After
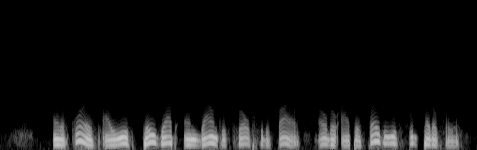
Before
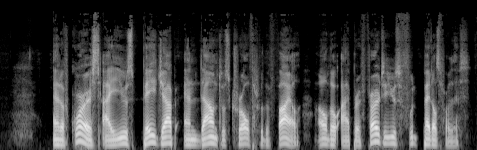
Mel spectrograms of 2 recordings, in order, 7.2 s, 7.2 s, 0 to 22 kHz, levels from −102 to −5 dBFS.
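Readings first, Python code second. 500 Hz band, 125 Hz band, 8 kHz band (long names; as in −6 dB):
−28.5 dB, −6.0 dB, below −40 dB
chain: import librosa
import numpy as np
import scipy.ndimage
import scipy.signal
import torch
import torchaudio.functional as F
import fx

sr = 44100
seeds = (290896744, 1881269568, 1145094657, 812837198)

y = scipy.signal.sosfilt(scipy.signal.cheby2(4, 80, 1500.0, 'lowpass', fs=sr, output='sos'), x)
y = F.gain(torch.from_numpy(y), -6.0).numpy()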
